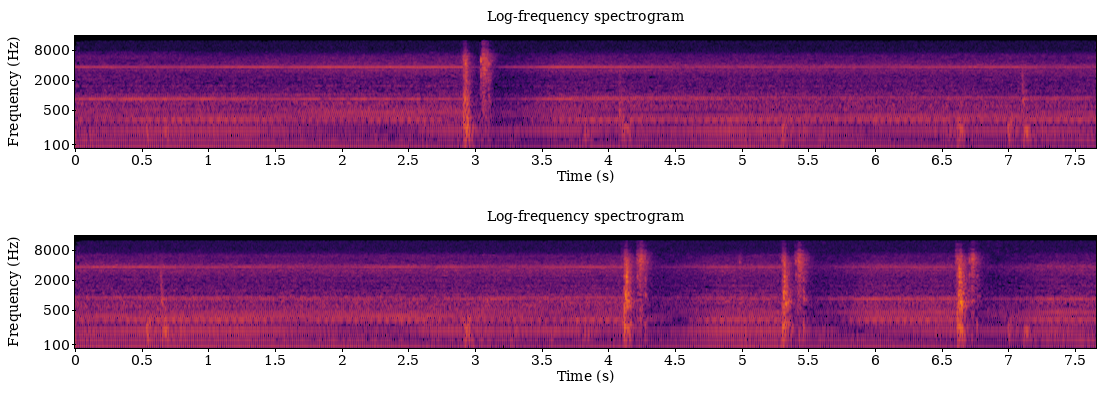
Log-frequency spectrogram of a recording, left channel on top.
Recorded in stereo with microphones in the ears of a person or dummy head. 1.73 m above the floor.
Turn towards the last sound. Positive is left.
No sound to turn to.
